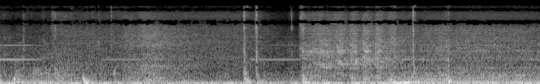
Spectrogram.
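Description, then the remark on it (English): A car engine starts up and settles into a steady idle, a continuous low rumble with a broad hiss and a few sharp clicks along the way. It is started so the negative battery terminal clamp can be removed while the engine runs, to test the charging system. No one speaks. “So I'm gonna lose this clamp here, but I'm gonna start the engine first. Start the engine.”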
